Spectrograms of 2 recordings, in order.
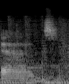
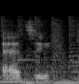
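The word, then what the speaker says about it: adze: probably more focused around tis while using the ads uh the ads some people like to call it adsy but looked it up on the wiki it's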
